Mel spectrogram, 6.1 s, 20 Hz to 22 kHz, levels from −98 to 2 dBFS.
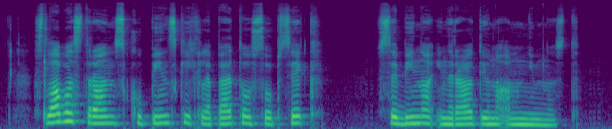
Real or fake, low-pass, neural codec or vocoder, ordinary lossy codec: fake; 19.8 kHz; vocoder, 48 kHz, 128 mel bands, Vocos; none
